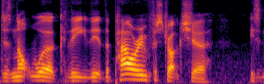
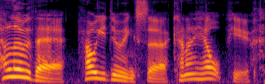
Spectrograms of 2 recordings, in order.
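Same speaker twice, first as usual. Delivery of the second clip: put-on polite customer-service phone voice; 4 semitones higher than usual. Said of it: "I sound like I'm taking a call".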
